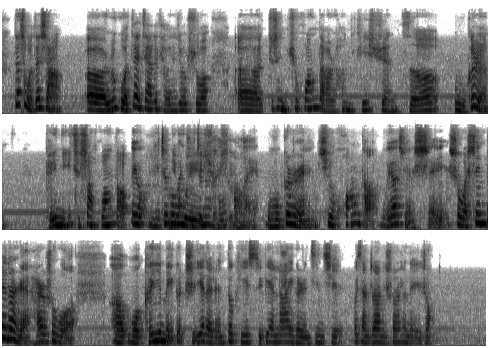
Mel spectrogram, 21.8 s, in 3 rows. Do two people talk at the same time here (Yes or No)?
Yes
